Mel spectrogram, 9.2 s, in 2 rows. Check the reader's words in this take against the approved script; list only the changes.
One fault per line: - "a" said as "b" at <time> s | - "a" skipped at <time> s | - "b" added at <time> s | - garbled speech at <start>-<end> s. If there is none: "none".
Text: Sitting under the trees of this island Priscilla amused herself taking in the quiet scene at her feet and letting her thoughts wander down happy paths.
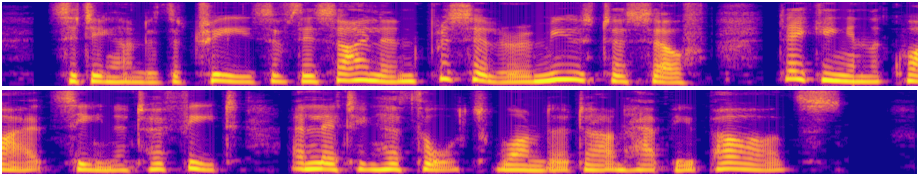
none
